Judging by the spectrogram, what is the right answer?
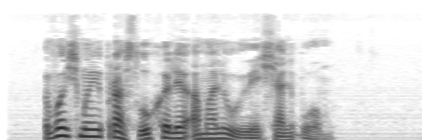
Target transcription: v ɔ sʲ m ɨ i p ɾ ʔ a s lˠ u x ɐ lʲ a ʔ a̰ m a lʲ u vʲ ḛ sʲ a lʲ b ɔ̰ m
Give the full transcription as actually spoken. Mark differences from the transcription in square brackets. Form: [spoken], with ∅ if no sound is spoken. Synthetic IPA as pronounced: v ɔ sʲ m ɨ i p ɾ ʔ a s lˠ u x ɐ lʲ [i] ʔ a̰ m a lʲ u vʲ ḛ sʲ a lʲ b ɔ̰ m

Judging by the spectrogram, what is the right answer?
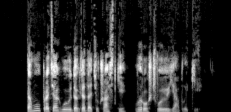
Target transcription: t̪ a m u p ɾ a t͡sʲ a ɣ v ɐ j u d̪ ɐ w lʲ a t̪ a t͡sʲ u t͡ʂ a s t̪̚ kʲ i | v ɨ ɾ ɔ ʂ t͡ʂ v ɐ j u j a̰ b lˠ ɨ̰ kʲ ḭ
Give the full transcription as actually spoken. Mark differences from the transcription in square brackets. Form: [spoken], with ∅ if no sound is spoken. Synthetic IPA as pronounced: t̪ a m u p ɾ a t͡sʲ a ɣ v ɐ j u d̪ ɐ [ɣ] lʲ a [d̪] a t͡sʲ u t͡ʂ a s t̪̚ kʲ i | v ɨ ɾ ɔ ʂ t͡ʂ v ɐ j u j a̰ b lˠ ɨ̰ kʲ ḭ

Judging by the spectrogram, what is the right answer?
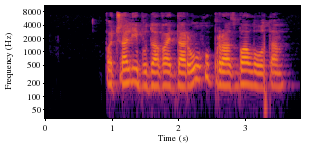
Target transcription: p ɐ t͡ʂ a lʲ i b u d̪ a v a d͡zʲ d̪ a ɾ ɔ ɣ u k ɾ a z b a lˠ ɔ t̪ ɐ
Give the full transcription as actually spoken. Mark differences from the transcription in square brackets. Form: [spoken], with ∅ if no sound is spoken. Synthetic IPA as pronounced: p ɐ t͡ʂ a lʲ i b u d̪ a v a d͡zʲ d̪ a ɾ ɔ ɣ u [p] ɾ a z b a lˠ ɔ t̪ ɐ

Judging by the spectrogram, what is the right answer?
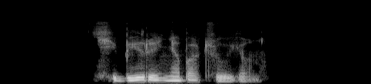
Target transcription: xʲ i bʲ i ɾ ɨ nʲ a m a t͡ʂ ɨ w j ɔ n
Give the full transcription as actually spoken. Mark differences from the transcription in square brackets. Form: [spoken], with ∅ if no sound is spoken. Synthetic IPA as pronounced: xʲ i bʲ i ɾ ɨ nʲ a [b] a t͡ʂ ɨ w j ɔ n

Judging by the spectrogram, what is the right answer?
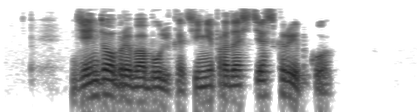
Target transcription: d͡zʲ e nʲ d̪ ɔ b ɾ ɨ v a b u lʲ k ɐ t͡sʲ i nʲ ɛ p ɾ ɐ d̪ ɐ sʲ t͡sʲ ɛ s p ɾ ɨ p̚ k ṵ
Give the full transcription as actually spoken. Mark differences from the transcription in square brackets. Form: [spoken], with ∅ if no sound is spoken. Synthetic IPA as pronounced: d͡zʲ e nʲ d̪ ɔ b ɾ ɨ [b] a b u lʲ k ɐ t͡sʲ i nʲ ɛ p ɾ ɐ d̪ [a] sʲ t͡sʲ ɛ s [k] ɾ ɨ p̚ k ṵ

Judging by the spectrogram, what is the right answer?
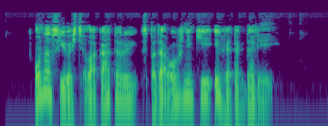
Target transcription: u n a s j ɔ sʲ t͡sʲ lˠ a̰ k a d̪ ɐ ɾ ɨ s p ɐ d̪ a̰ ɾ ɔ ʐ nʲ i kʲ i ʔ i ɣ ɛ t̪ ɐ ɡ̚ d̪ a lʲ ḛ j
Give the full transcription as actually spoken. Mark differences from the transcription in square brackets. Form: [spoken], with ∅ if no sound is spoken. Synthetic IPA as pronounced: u n a s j ɔ sʲ t͡sʲ lˠ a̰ k a [t̪] ɐ ɾ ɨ s p ɐ d̪ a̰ ɾ ɔ ʐ nʲ i kʲ i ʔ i ɣ ɛ t̪ ɐ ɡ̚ d̪ a lʲ ḛ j

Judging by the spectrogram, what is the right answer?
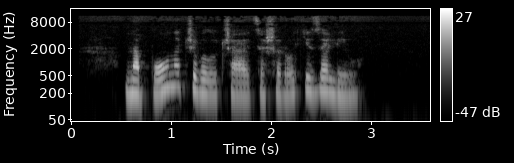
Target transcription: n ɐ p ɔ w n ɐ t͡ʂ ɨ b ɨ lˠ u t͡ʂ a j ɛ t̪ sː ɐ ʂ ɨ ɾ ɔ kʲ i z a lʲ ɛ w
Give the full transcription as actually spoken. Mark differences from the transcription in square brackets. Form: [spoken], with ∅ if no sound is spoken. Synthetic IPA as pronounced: n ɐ p ɔ w n ɐ t͡ʂ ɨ [v] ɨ lˠ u t͡ʂ a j ɛ t̪ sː ɐ ʂ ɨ ɾ ɔ kʲ i z a lʲ [i] w

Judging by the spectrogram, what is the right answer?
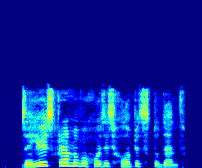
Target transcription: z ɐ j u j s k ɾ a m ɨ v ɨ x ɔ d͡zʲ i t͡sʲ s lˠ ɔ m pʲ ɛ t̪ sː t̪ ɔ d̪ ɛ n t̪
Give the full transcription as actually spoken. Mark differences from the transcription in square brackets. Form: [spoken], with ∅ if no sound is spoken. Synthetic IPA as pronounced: z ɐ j [ɔ] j s k ɾ a m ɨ v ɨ x ɔ d͡zʲ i t͡sʲ [x] lˠ ɔ [∅] pʲ ɛ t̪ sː t̪ [u] d̪ ɛ n t̪

